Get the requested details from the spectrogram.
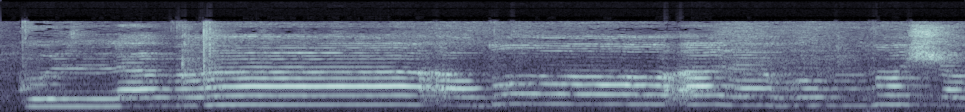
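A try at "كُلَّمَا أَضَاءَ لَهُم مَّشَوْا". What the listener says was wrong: Nah, ada mim mati berjumpa dengan mim? Tahan suara. Tadi dah nahan belum? Tahan lagi.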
